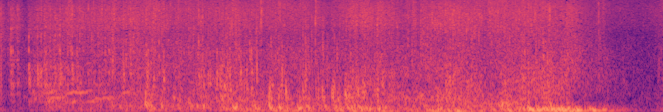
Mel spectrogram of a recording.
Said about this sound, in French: Alors en fait, là, c'est la chute d'un arbre. La fibre qui craque et l'arbre qui tombe.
